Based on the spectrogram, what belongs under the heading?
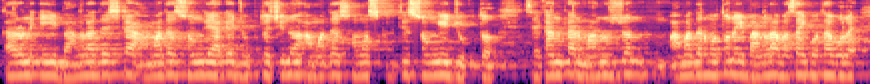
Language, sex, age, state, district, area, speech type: Bengali, male, 60+, West Bengal, Purulia, rural, spontaneous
